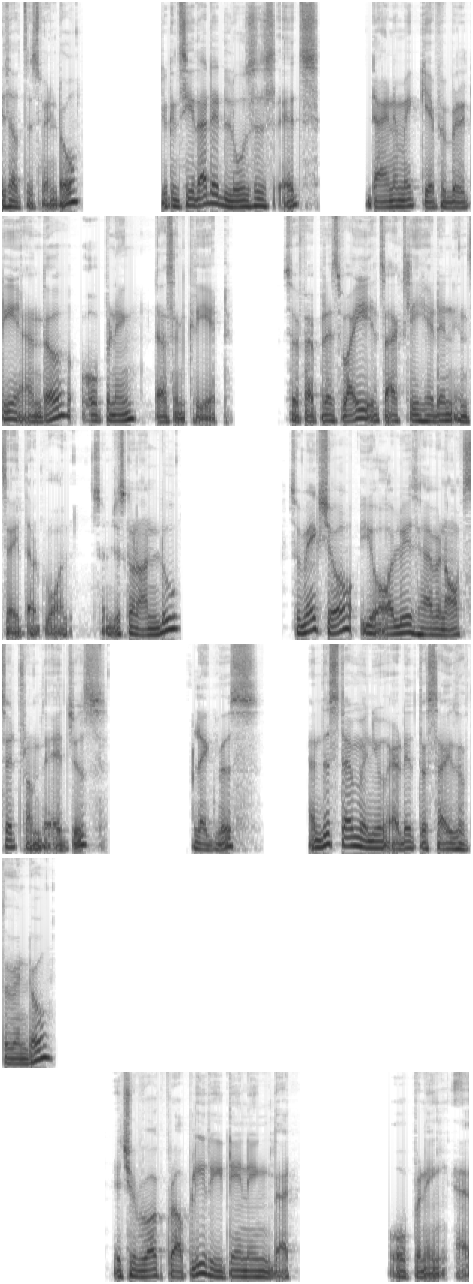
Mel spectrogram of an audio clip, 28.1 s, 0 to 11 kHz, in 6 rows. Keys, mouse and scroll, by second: 7.0 middle click, 7.8 y, 8.9 u, 9.5 middle click, 9.7 space, 10.2 ctrl+z, 12.1 n, 12.7 m, 14.2 shift+click, 14.8 middle click, 15.3 middle click, 15.8 middle click, 16.4 scroll up 3, 16.5 space, 16.8 scroll down 6, 17.4 s, 20.9 double click, 24.6 middle click, 26.1 middle click, 27.1-27.8 scroll down 9, 27.8 middle click.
